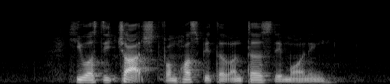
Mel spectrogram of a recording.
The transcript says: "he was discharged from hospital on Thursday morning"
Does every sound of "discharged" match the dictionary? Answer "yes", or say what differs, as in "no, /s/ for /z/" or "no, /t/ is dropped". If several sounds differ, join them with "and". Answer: no, /s/ is dropped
